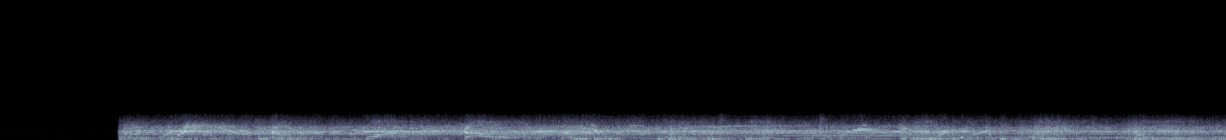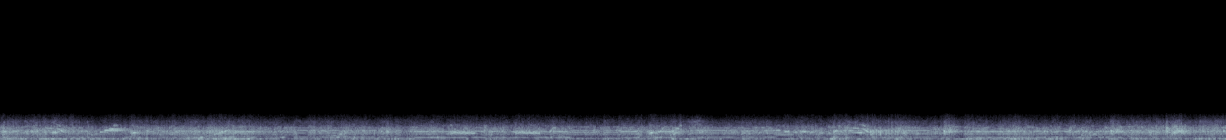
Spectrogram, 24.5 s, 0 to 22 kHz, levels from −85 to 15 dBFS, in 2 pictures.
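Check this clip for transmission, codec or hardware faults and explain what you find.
No transmission, codec or hardware faults turn up in this clip.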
